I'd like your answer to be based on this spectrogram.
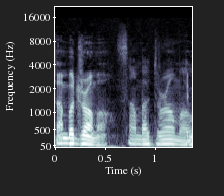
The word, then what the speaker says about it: Sambódromo: We'll be at the Sambódromo, which I probably don't quite pronounce that. – Sambódromo. It means Samba Road.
